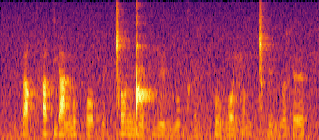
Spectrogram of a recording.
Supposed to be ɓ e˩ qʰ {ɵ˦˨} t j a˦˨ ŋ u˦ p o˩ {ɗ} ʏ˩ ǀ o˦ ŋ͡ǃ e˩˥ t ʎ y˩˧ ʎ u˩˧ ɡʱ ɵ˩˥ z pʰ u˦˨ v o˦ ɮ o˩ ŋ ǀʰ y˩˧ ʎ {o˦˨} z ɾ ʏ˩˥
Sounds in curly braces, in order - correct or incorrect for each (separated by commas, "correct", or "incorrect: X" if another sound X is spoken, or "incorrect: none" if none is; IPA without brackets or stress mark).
correct, incorrect: ɓ, incorrect: o˩˥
